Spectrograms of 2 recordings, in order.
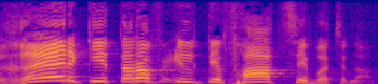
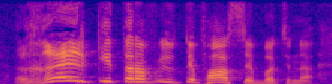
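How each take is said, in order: First: Slow, weighty heading, every word set apart; slow emphatic announcement. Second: Said in the usual way. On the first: Acted. Preacher announcing the seventh kind to the congregation, slow and weighty. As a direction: lay it down slowly like a title.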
